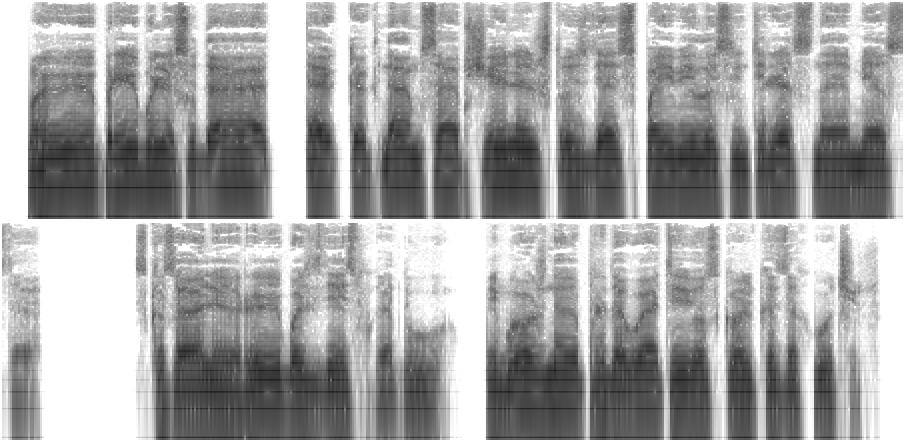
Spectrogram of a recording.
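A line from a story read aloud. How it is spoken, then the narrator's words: Deep bass voice. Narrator (Russian): пробасил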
